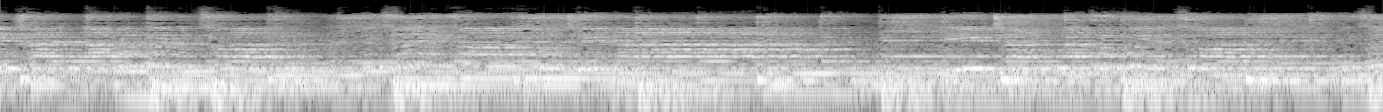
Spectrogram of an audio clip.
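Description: A small group of young women singing a song together into microphones, several voices at once.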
